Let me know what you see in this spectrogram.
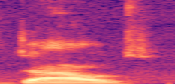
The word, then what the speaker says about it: doubt: It's similar to the words doubt, debt, and dumb. The B is silent because there's no being in those words. So for me, when I say N-O-T...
